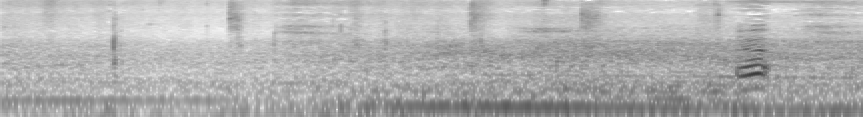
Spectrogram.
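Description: Outdoor street ambience: a steady low rumble of vehicle traffic that grows louder about halfway through, with faint clicks and a brief vocal sound near the end.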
